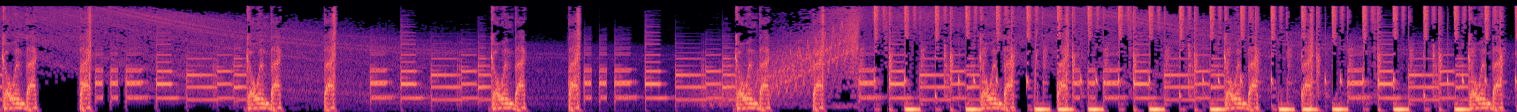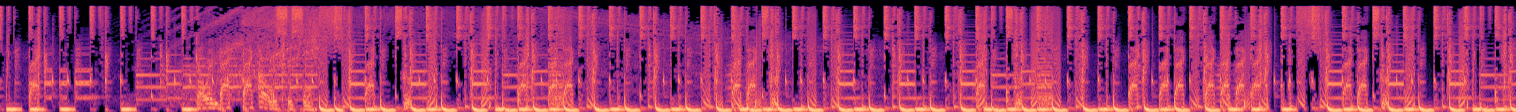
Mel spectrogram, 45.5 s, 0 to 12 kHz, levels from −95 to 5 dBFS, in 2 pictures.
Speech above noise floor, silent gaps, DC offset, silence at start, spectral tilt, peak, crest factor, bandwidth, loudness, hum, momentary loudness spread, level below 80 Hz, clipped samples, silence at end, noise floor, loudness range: 34 dB; none; under 0.1%; 0 s; -4.5 dB/octave; 0 dBFS; 12 dB; 10.5 kHz; -14 LUFS; none; 12 LU; -18 dBFS; under 0.1%; 0 s; -50 dBFS; 9 LU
